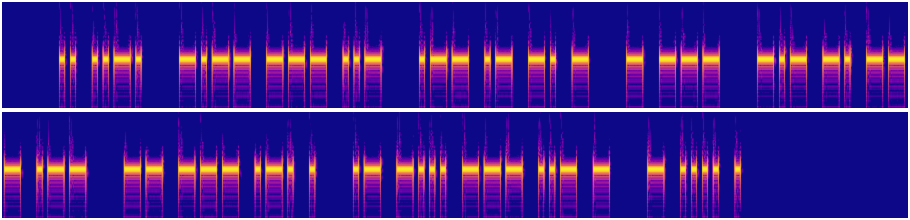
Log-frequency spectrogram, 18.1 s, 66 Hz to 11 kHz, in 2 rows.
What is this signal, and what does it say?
Morse code, heard as a keyed tone, about 22 wpm, 700 Hz. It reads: IF YOU WANT TO KNOW MORE ABOUT THE
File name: practice / 22wpm / Sets of 8 Words - 22wpm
